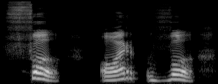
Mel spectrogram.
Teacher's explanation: labiodental, that means sounds that are uttered using the lips and the teeth. So when I say f, that means I am using or I am touching my lips and my teeth. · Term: labiodental sounds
